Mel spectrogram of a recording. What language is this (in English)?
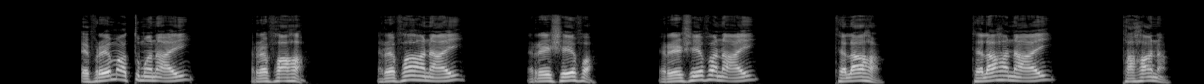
Dawro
